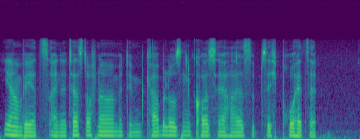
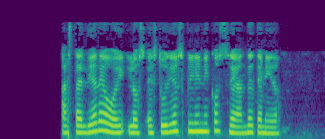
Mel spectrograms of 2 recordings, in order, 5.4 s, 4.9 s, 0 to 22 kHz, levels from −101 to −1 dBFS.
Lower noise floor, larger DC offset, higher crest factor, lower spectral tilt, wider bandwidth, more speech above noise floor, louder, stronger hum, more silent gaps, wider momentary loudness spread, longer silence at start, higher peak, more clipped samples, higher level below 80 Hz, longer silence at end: about the same, -56 dBFS vs -56 dBFS; neither; about the same, 18 dB vs 16 dB; about the same, -6 dB/octave vs -5.5 dB/octave; second, 7.2 kHz vs 11.5 kHz; second, 27 dB vs 40 dB; second, -30 LUFS vs -16 LUFS; neither; neither; about the same, 7 LU vs 8 LU; second, 0.05 s vs 0.9 s; second, -12 dBFS vs -2 dBFS; neither; about the same, -52 dBFS vs -50 dBFS; second, 0.5 s vs 0.7 s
